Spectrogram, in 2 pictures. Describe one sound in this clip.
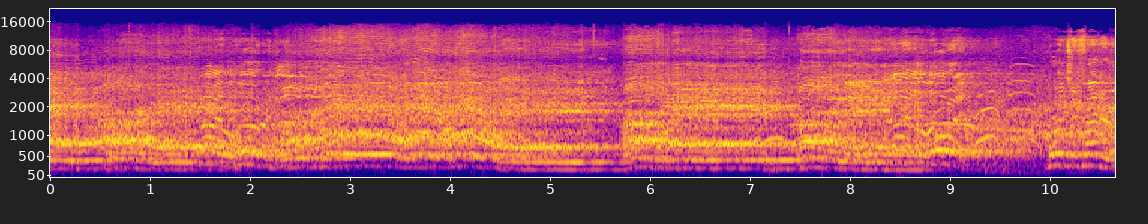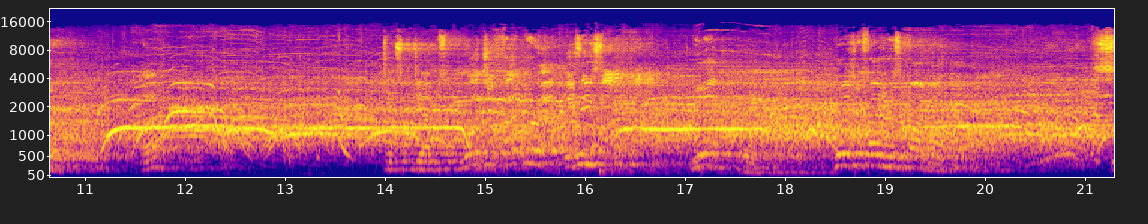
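A young man sings into a microphone, heard through loudspeakers in a large echoing arena.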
